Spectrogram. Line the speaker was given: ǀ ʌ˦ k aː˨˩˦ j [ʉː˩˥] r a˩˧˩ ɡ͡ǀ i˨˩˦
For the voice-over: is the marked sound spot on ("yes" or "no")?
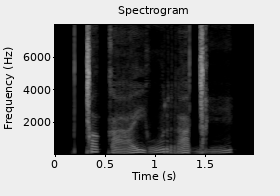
no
